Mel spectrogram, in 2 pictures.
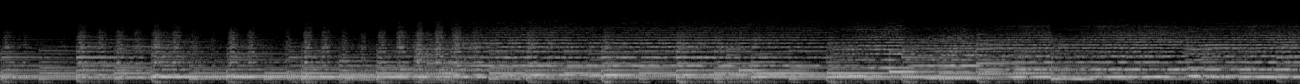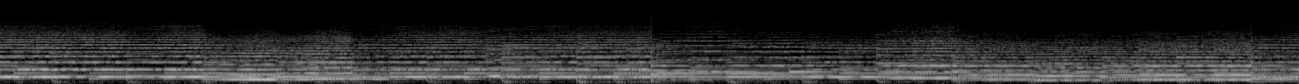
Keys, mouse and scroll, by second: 0.2 a, 0.5 right click, 0.9 click, 1.8 ctrl+z, 2.4 a, 3.1 alt+right click, 3.6 click, 6.8 middle click, 8.5 s, 10.0 click, 10.4 middle click, 12.2 e, 14.6 click, 14.8 middle click, 17.4 a, 18.0 alt+right click, 18.6 click, 19.8 middle click, 22.5 middle click, 23.3 s, 24.2 click, 24.5 middle click, 25.8 a.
